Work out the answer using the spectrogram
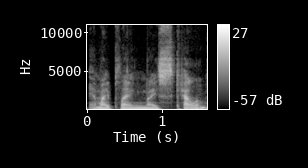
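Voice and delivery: barely audible, very quiet, hushed voice. Voicing Mason answering a question quietly: speaking quietly in character. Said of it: "be quietly go".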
